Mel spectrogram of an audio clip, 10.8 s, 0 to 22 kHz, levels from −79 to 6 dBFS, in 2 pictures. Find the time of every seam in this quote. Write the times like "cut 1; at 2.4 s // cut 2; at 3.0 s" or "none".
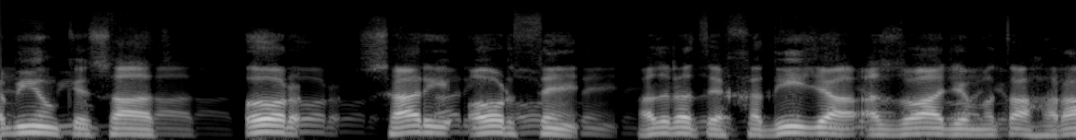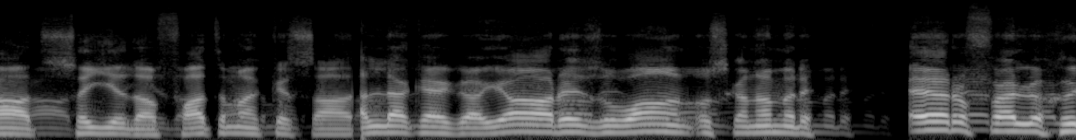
cut 1; at 7.1 s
